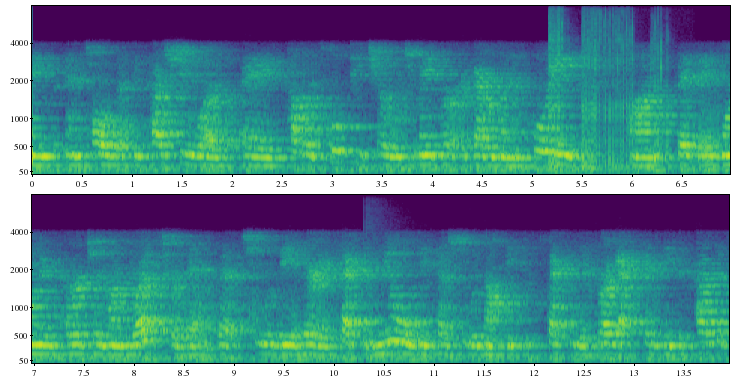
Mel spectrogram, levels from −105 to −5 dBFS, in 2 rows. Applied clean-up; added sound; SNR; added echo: none; Fart; 10 dB; reverberation time 1.1 s.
